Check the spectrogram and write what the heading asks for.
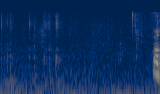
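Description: Computer keyboard being typed on: a quick, irregular run of key clicks.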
